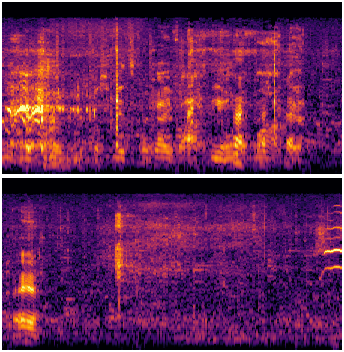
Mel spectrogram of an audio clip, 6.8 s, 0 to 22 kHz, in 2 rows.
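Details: Black Forest draught horse filly foal Feine Rosella, born 27 April 2022, shown at the St. Märgen foal show on 11 August 2022 and rated gold foal; a loud, quavering whinny of shaking descending pulses over people talking and hoof clops.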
